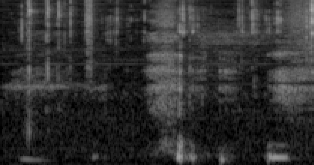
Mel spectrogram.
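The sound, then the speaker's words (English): Metallic clicks and rattles of a lock snapping shut, a few sharp, bright transients in quick succession over a quiet background. “each time you hear a lock, click, shut,”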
